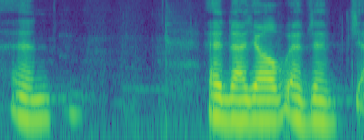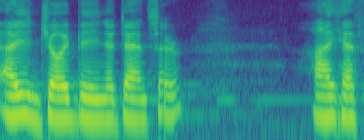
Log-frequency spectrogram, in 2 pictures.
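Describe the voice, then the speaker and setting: A man speaks at a fairly high pitch with monotone, flat intonation. His pace is very slow. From US, Mexican-American family. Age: 80s+. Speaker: retired flamenco dancer and former artistic director. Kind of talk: interview.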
